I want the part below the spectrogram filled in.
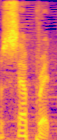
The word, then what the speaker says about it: separate: 特放在后面一般都不读了，这个地方是不发音的，所以就读 separate vote 还是一样特不读 separate vote，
